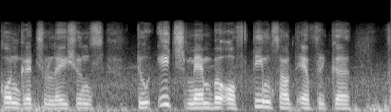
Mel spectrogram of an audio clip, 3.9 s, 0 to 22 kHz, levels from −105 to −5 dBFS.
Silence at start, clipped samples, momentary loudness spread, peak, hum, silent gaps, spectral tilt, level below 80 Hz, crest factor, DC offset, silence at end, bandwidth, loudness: 0 s; under 0.1%; 10 LU; -4 dBFS; none; none; -6 dB/octave; -44 dBFS; 16 dB; under 0.1%; 0 s; 9.8 kHz; -20 LUFS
